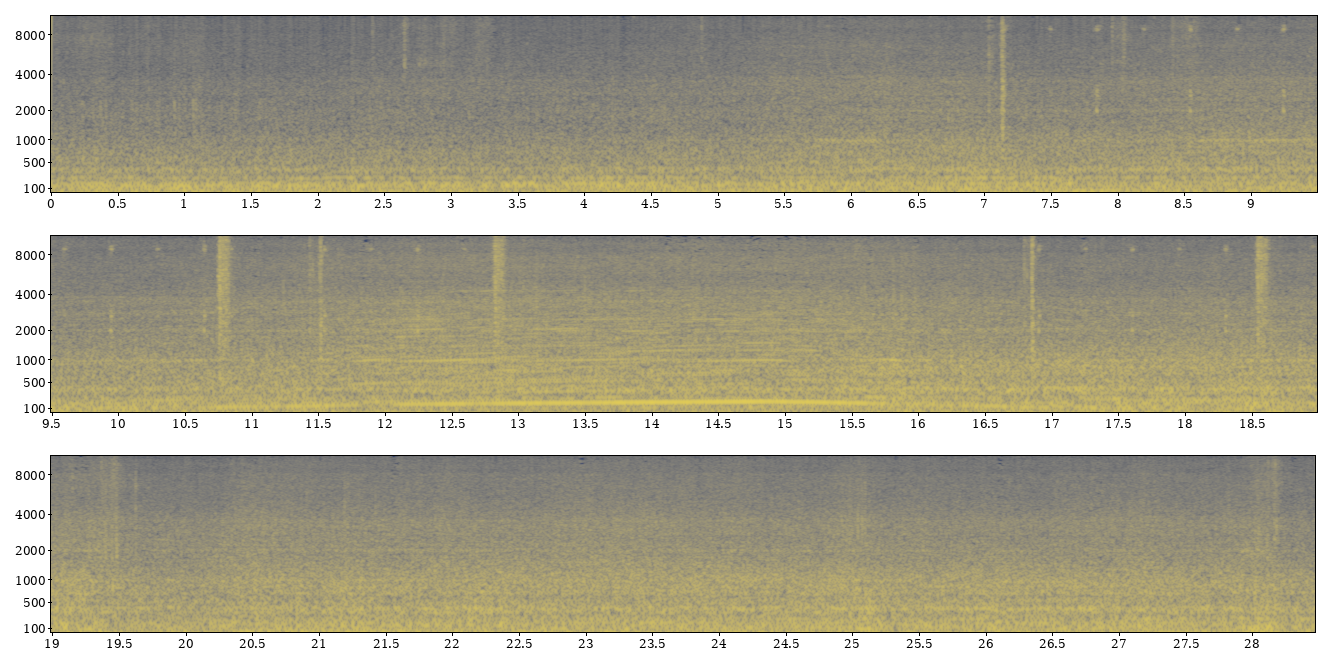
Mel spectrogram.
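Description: Car driving at road speed, heard from inside the cabin: a steady low rumble of tyres and engine. About halfway through, an engine note rises in pitch, holds, then falls away again.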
